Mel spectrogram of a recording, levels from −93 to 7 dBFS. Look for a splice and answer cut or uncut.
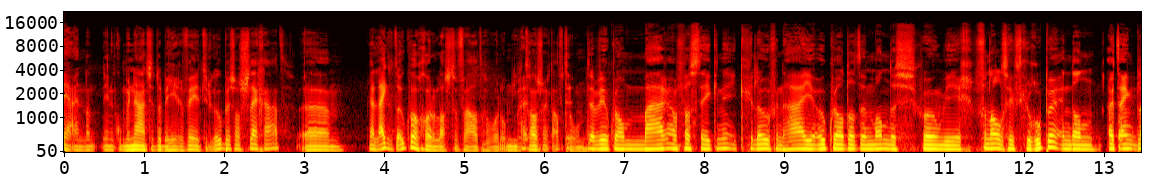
uncut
